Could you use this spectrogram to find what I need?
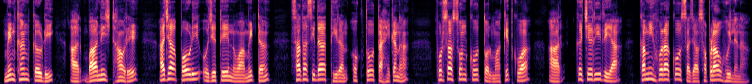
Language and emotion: Santali, neutral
